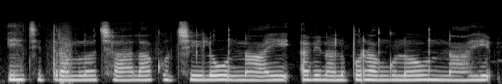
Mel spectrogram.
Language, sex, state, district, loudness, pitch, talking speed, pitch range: Telugu, female, Telangana, Hyderabad, -14 LUFS, 205 Hz, 105 wpm, 200-210 Hz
